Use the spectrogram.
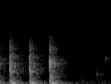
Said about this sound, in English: Knock at the front door.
